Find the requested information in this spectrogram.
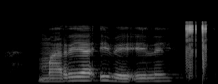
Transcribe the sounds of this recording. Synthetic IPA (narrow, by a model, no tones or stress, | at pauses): mariaʔɪβɛʔɪlɪ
